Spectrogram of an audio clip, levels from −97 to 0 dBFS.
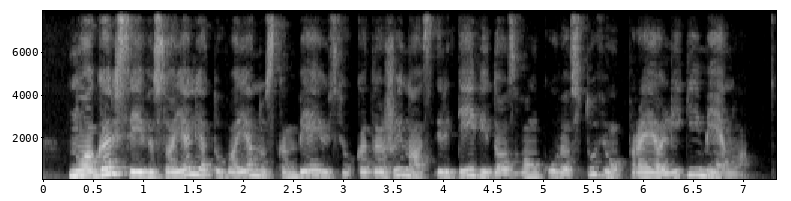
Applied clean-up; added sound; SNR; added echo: none; none; none; none.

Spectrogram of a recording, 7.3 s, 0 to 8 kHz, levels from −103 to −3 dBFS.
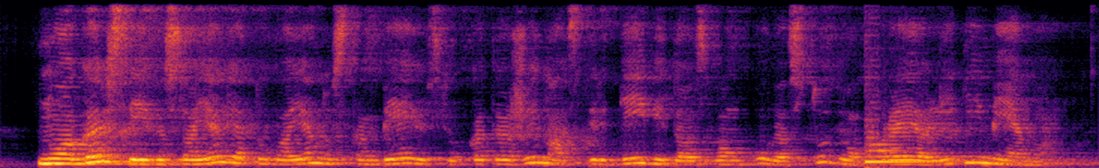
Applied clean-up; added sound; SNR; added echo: neural separator model SepFormer DNS4.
